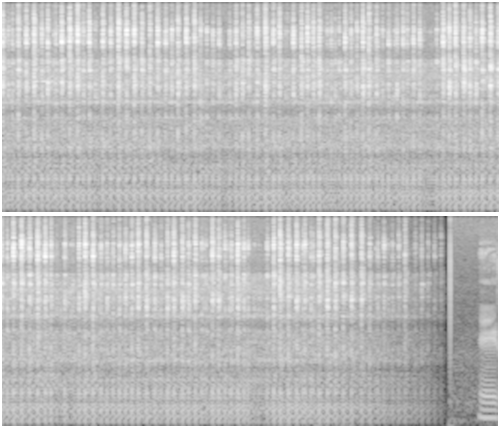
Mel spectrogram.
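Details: Small two-stroke brush cutter started cold by recoil pull with choke then choke off: buzzing along at a steady fast idle, even firing with no stumbling, then cuts off; normal.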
